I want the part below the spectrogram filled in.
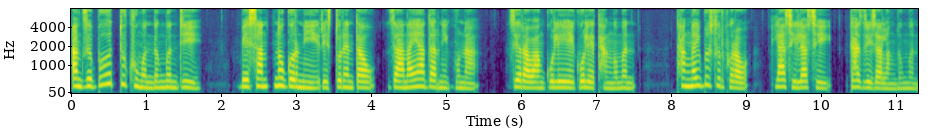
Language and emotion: Bodo, sad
